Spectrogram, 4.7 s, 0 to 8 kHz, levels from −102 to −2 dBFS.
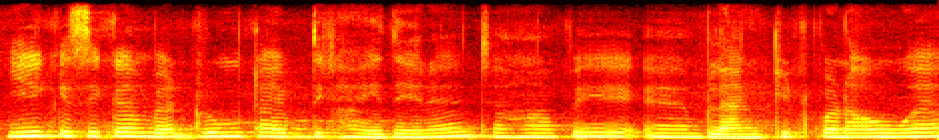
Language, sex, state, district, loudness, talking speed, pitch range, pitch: Hindi, female, Himachal Pradesh, Shimla, -14 LUFS, 190 wpm, 210-230 Hz, 220 Hz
